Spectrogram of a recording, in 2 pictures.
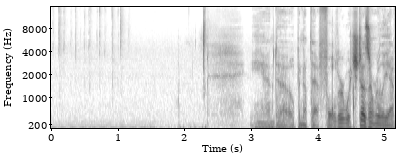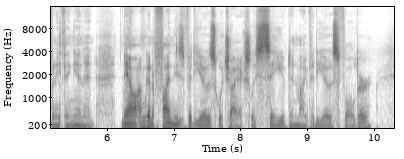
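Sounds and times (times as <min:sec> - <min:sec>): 
typing a password on a computer keyboard: 0:00.0 - 0:01.2
speech: 0:03.0 - 0:10.2.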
